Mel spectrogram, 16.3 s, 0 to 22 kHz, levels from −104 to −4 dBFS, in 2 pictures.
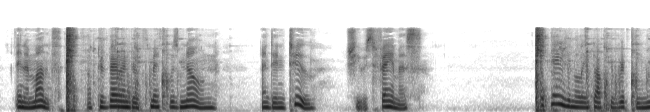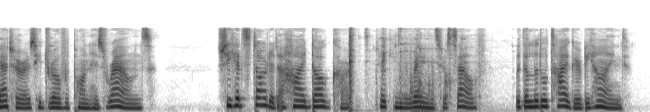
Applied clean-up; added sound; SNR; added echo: neural mask model RNNoise.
